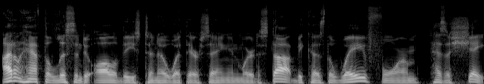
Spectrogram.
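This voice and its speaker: A man's voice with very wide pitch swings, dry and free of echo. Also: quiet background. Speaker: voiceover artist; audio editing instructor. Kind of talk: tutorial. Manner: casual.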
